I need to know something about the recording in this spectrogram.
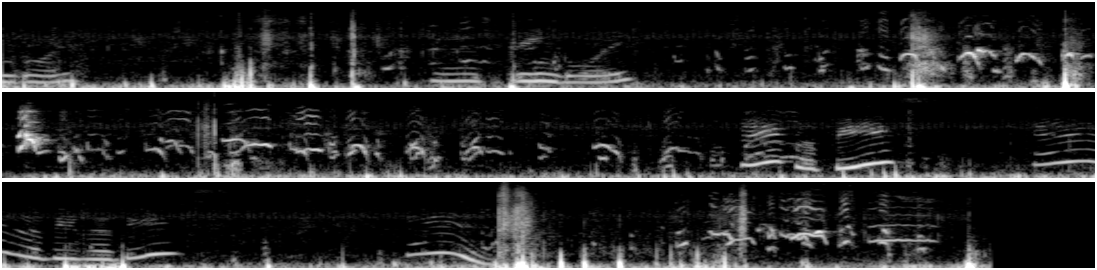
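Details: Litter of Labrador Retriever puppies aged four and a half weeks: repeated thin, wavering whines and squeals, some arching up and down, scattered over the recording among bumps and clatter, with a person talking to them.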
